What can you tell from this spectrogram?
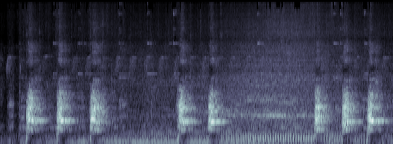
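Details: Leo the German Shepherd, playing with a water mug in his mouth, barks in bursts of three short, punchy woofs, pauses over a low rumbling background, then fires off another set of three.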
